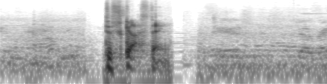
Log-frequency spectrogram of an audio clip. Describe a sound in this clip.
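Young men call out a toast together.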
